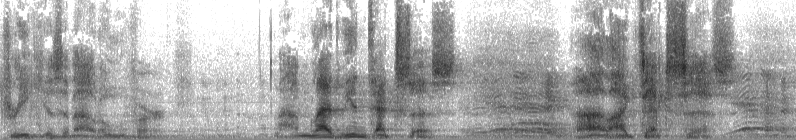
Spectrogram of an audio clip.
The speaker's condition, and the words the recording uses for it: Throat cancer. So you get my Batman voice tonight.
